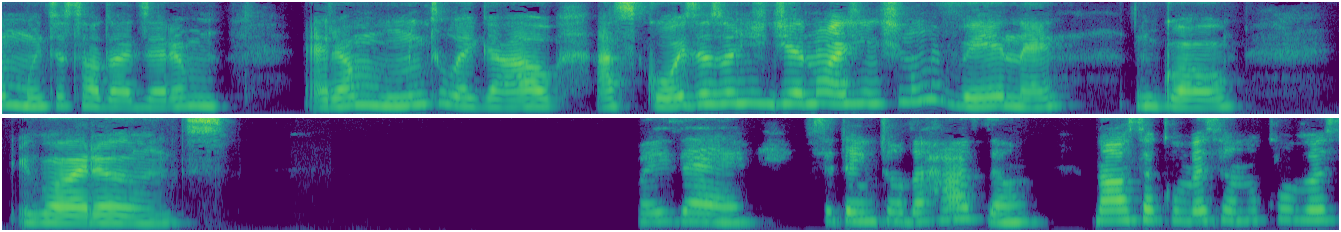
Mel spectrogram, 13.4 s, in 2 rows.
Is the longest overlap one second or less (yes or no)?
yes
